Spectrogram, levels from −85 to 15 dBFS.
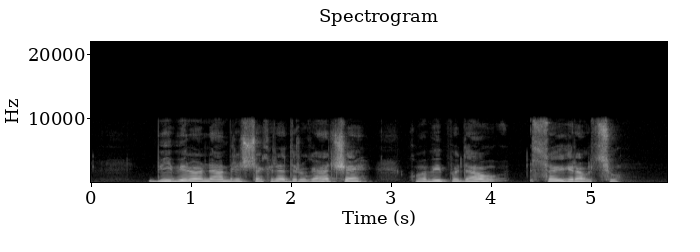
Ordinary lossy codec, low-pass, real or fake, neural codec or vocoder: none; 9.9 kHz; real; none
